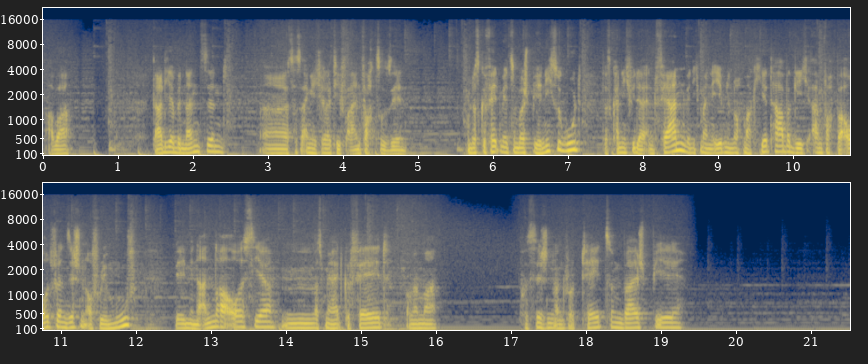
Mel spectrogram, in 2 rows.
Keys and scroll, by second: 0.9 space, 5.5 space, 6.8 space.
